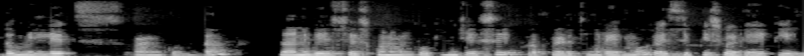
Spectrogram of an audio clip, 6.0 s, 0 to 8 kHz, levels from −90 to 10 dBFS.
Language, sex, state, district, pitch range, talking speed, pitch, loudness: Telugu, female, Telangana, Karimnagar, 205-225 Hz, 130 wpm, 215 Hz, -17 LUFS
